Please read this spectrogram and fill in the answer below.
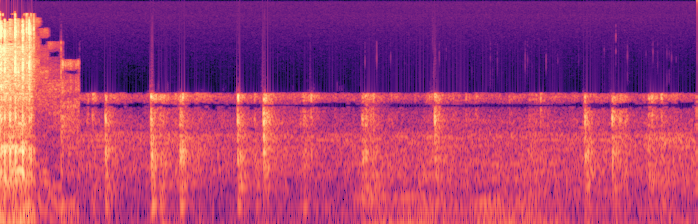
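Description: Popcorn popping in a popcorn machine's kettle: irregular sharp pops, about a dozen over several seconds, over a low steady hum, all sounding muffled.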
